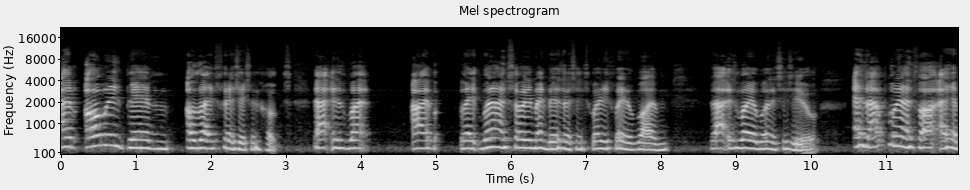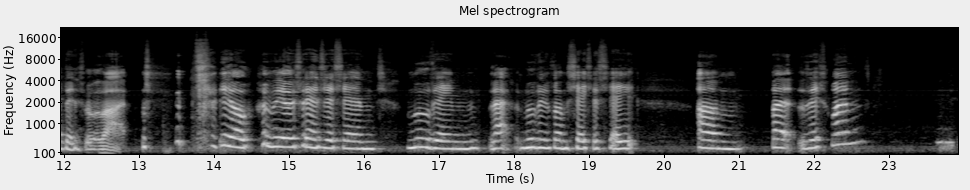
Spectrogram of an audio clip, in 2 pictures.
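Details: Adult woman with articulation disorder after partial glossectomy for stage 4 tongue cancer: over half the tongue removed and rebuilt with a forearm graft, plus neck dissection and six weeks of radiation and chemotherapy; some listeners cannot understand her.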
